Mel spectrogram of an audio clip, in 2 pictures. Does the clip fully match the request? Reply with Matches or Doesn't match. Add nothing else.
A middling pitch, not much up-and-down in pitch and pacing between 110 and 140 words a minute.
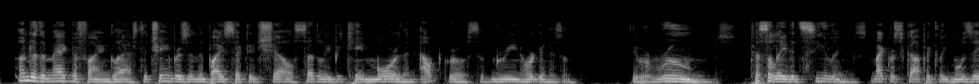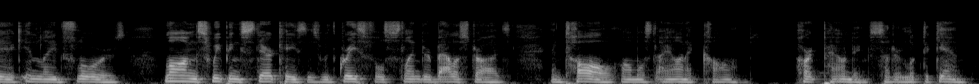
Doesn't match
